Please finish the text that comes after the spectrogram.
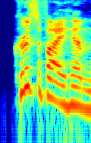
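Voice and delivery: loud, high crowd shout; shouted demand. A narrator's reading. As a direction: hurl it back at the governor. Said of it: "they all shouted back".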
